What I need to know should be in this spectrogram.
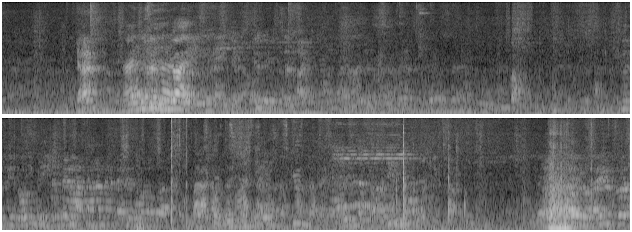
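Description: Men talk over one another nearby.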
